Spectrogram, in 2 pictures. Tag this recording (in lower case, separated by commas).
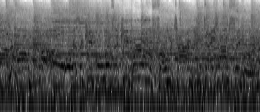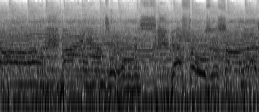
music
